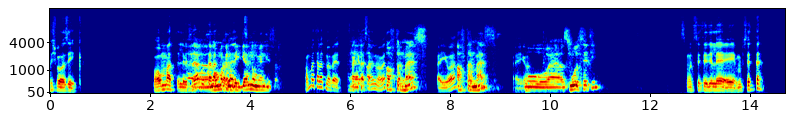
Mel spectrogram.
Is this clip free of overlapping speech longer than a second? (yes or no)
no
